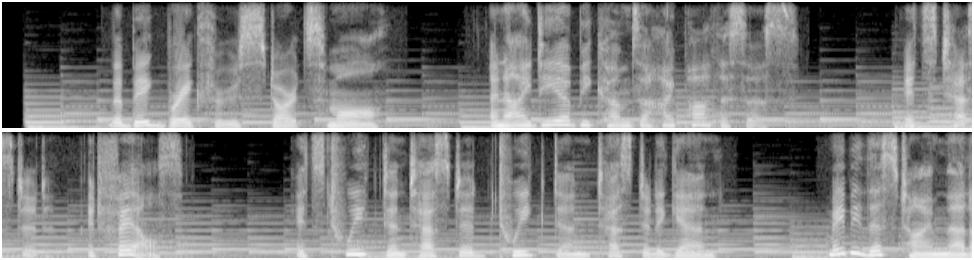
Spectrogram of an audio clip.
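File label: Narration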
